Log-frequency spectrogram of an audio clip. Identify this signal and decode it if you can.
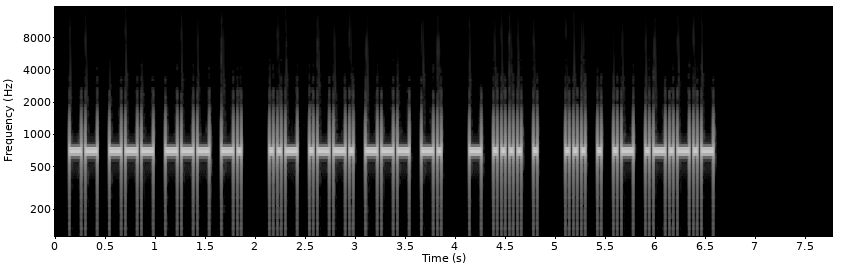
Morse code, heard as a keyed tone, about 30 wpm, 700 Hz. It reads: MOON UPON THE SEA.
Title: Sentences from Top 1500 Words 30wpm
